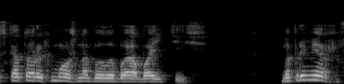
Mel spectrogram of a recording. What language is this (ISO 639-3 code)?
rus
